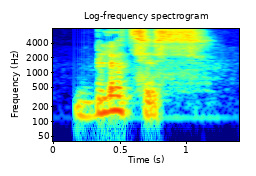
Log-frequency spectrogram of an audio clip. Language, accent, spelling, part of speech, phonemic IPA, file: French, Canada, blottisses, verb, /blɔ.tis/, LL-Q150 (fra)-blottisses.wav
- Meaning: second-person singular present/imperfect subjunctive of blottir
